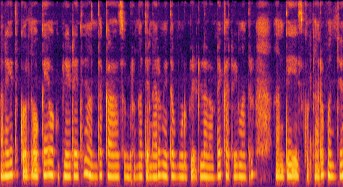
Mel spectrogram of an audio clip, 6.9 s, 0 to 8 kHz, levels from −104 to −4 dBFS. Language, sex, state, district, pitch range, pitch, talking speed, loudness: Telugu, female, Andhra Pradesh, Chittoor, 170-185 Hz, 175 Hz, 130 wpm, -20 LUFS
